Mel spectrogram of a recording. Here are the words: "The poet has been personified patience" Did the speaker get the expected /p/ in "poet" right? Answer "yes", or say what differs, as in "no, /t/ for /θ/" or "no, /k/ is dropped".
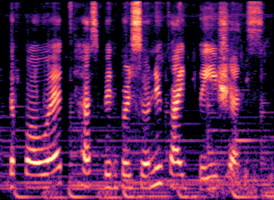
yes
